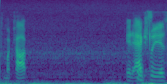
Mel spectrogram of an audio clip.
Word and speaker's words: macaque: pronounced macaque.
